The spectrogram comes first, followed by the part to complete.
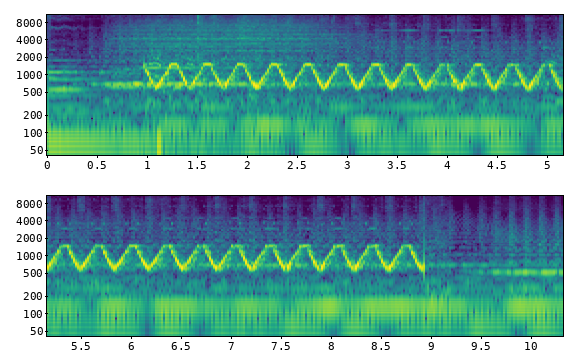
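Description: A siren going quickly up and down in pitch, about three sweeps a second, for about eight seconds over background music.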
